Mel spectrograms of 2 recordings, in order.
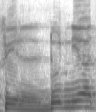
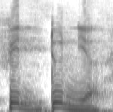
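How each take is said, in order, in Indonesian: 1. Ada bunyi L sebelum dunya. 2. Tidak ada bunyi L; D ganda muncul sebagai gantinya. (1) "Jangan baca fil dunya" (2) "tetapi fid dunya"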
